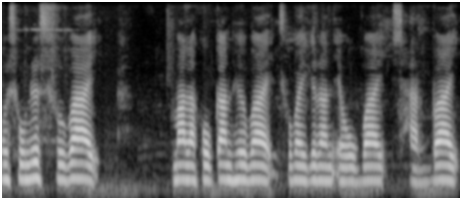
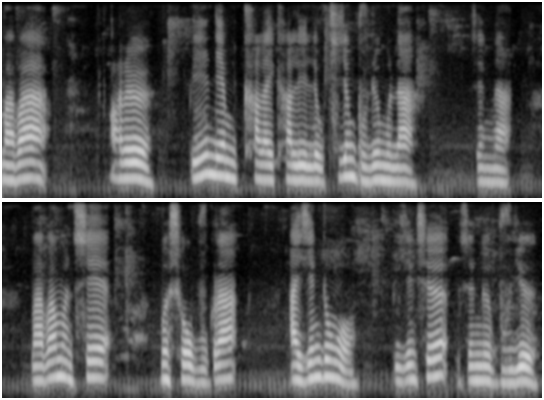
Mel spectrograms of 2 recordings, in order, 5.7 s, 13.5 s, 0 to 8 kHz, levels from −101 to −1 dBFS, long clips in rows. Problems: constant background noise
